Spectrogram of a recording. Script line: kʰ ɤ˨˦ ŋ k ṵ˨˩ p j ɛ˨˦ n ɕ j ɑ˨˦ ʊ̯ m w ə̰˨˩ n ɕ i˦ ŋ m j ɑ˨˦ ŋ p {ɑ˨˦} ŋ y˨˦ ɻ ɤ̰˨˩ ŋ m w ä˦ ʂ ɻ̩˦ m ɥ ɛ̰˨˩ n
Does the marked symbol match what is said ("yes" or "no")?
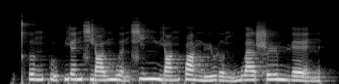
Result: no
